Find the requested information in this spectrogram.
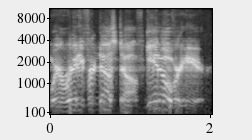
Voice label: pilot radio; cs venice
